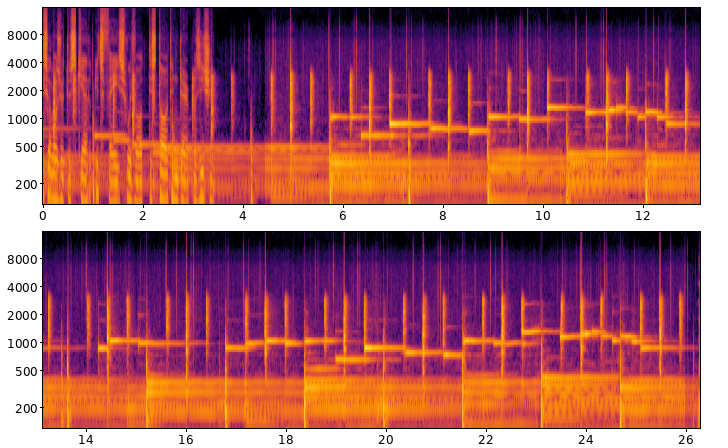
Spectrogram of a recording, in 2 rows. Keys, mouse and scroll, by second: 1.1-2.6 middle drag, 2.6 right click, 3.3 Tab, 3.5 alt+right click, 4.2 ctrl+shift+e, 9.1 middle click, 9.7 s, 10.7 middle click, 11.1 Tab, 11.5-12.0 scroll down 4, 12.0-13.4 middle drag, 13.4 right click, 13.7 KP_1, 14.4 e, 16.1 e, 17.6 s, 19.2 g, 20.2 middle drag, 20.5 right click, 20.8-21.7 middle drag, 21.7 e, 22.9 e, 24.0 Tab, 24.4-24.8 scroll down 4, 24.8-25.8 middle drag, 25.8-26.2 drag.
